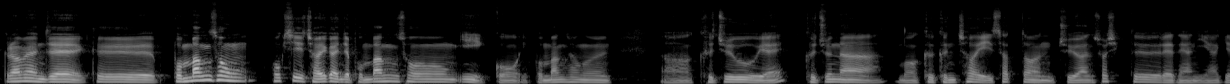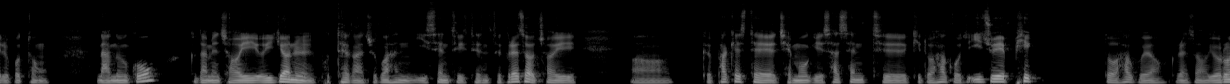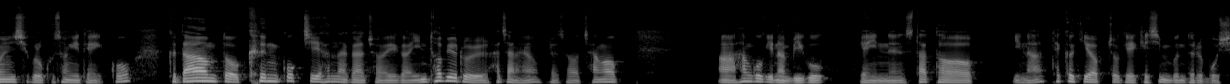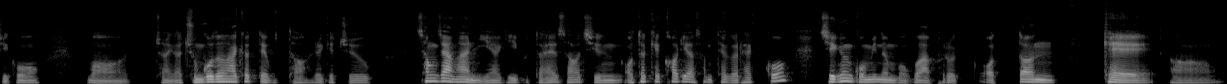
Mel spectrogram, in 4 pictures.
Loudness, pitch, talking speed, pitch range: -33 LUFS, 100 Hz, 280 characters per minute, 90-120 Hz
